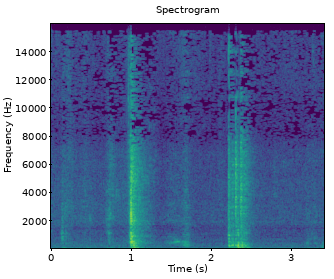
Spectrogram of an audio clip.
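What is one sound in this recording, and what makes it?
A knife thuds down through a watermelon onto a cutting board.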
